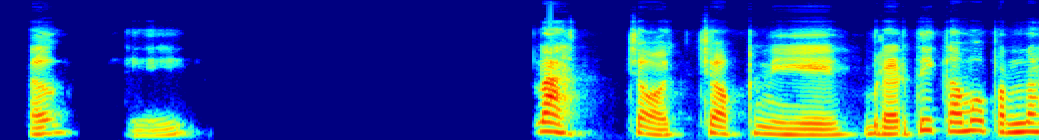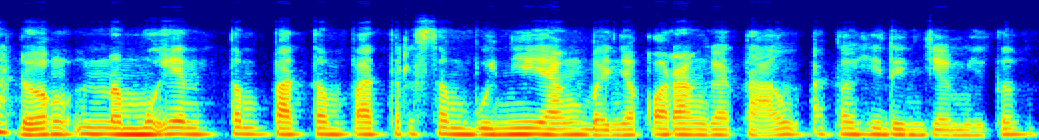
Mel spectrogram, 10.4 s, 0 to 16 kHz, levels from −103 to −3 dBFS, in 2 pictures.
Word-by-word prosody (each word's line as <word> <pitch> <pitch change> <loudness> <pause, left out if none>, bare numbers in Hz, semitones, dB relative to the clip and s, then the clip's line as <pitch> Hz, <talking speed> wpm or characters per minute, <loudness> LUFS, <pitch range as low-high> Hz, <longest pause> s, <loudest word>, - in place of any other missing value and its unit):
Oke. 170 - -6 1.7
Nah, 230 -3 +10 0.3
cocok 155 +4 +1 0.2
nih. 150 -1 +1
Berarti 170 +8 +3
kamu 240 +2 +6
pernah 225 +1 +5
dong, 155 +2 +1 0.3
nemuin 160 +1 +3 0.2
tempat-tempat 160 -1 -3
tersembunyi 160 -1 -1
yang 150 0 0
banyak 140 +1 -4
orang 150 0 +1
nggak 145 -1 -5
tahu 135 +3 -4 0.2
atau 160 0 -6
hidden 155 -2 -3
gem 140 -1 -5
itu? 155 - -8
160 Hz, 115 wpm, -24 LUFS, 150-170 Hz, 1.7 s, Nah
